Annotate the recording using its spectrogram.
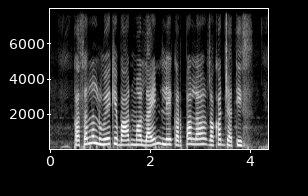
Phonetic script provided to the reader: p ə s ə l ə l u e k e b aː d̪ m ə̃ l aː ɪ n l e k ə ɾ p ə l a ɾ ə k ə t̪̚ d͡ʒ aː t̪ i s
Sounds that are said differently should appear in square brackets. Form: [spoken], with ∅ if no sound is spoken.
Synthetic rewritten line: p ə s ə l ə l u e k e b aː d̪ m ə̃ l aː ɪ n l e k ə ɾ p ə l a ɾ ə [kʰ] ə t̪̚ d͡ʒ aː t̪ i s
